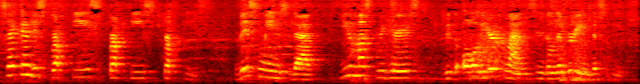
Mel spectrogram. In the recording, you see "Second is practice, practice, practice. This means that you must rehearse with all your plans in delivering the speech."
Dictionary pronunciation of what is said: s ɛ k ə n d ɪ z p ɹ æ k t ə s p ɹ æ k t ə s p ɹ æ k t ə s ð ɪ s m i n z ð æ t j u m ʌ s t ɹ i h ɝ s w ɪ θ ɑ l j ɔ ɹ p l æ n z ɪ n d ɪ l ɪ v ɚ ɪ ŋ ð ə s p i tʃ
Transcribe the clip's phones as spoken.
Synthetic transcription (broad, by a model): s ɛ k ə n d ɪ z p ɹ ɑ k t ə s p ɹ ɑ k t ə s p ɹ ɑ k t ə s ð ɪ s m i n s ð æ t j u m ʌ s t ɹ i h ɝ s w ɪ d ɑ l j ɔ ɹ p l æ n s ɪ n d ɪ l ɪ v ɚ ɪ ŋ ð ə s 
